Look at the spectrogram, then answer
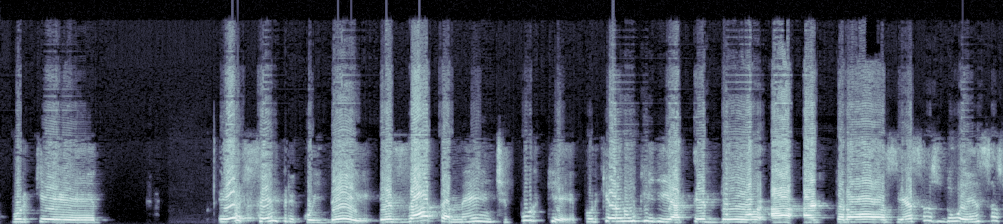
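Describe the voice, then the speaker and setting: A very slow pace with lively intonation. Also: woman. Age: 70s. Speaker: therapy client. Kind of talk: testimony. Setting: Instagram live.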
